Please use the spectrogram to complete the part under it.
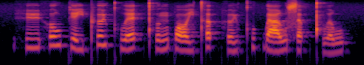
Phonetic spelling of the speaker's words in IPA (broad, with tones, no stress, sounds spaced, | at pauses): h yː˨ h o˥ w k e˨ j pʰ ɵ˥ ɥ kʷʰ ɛː˨˥ t̚ pʰ ʊ˨˥ ŋ p ɔː˨ j t̪ʰ ɐ˥ p̚ h ɵ˨˥ ɥ kʷʰ ɐ˥ k̚ l aː˨˥ w s ɐ˨˥ p̚ kʷʰ ɐ˨˧ w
